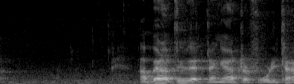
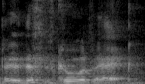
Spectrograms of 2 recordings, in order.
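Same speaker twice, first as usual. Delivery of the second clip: slow, higher, impressed buddy; Dana; 5 semitones higher than usual. Retold or imitated. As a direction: draw it out like an excited friend. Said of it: "He was like".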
